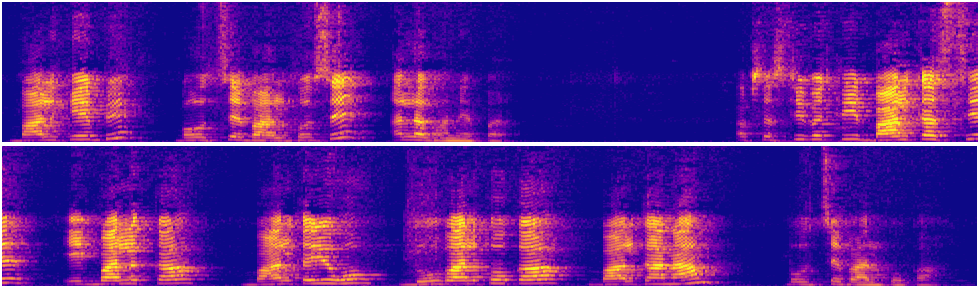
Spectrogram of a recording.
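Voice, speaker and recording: A woman's voice: high-pitched, bright, forceful tone. A woman teacher explaining grammar patiently and reciting word forms in a sing-song list. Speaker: Sanskrit teacher. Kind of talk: classroom lesson recital. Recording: echoey room.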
